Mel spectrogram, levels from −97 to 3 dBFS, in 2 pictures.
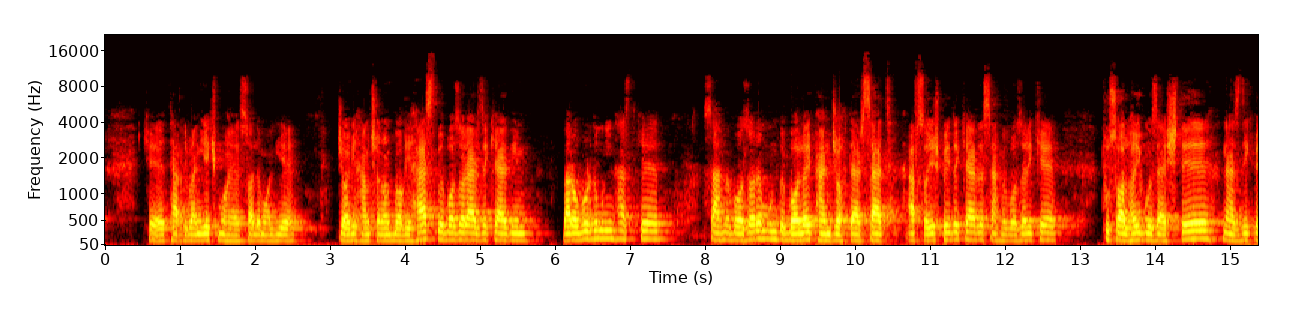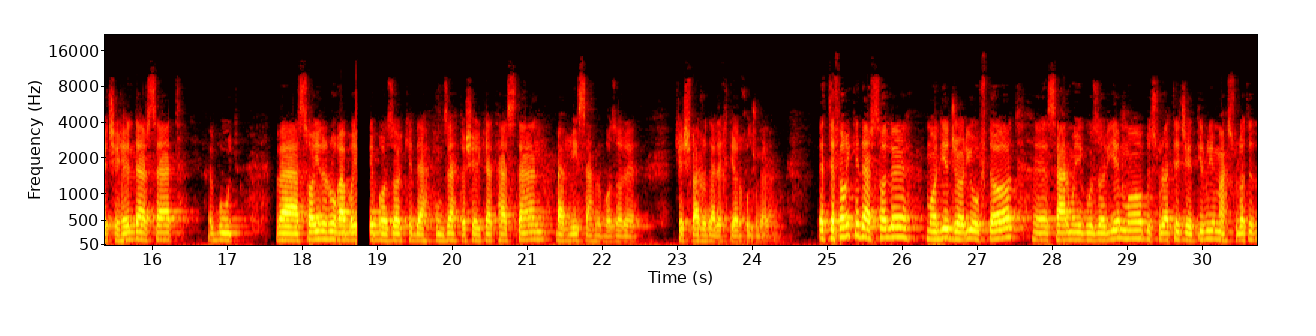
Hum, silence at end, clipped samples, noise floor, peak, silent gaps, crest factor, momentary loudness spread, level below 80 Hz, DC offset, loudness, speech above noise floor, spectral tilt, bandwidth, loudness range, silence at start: none; 0 s; under 0.1%; -53 dBFS; -4 dBFS; 18.73-18.88 s; 20 dB; 10 LU; -58 dBFS; under 0.1%; -23 LUFS; 30 dB; -6.5 dB/octave; 10 kHz; 5 LU; 0.6 s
